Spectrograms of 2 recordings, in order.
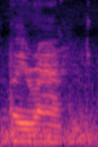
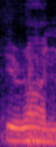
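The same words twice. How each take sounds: First: The first vowel sounds like 'eye'. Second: The first vowel sounds like 'ee'. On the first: It sounds like the name of a gadget. The speaker calls it wrong. "not an Apple device" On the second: It names the country. The speaker calls it right. "It's a country"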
